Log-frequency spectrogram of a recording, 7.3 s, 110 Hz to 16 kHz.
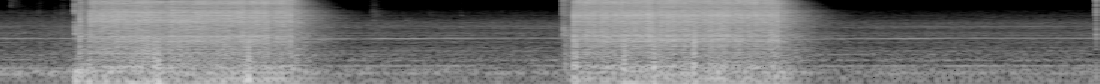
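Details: MIG welding a c-notch on a chassis after a sputtering gas problem was sorted: two steady frying-bacon bursts of about 1.5 seconds each, even and uninterrupted; gas and arc sound right.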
